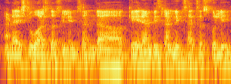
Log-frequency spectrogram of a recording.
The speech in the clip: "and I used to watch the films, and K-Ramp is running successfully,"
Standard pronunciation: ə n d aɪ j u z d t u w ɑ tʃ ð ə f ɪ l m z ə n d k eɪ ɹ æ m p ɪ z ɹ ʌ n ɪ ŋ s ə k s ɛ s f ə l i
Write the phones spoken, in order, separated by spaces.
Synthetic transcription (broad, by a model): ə n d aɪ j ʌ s t u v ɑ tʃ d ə f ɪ l m s ə n d k eɪ ɹ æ m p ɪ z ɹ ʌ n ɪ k s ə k s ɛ s f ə l i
